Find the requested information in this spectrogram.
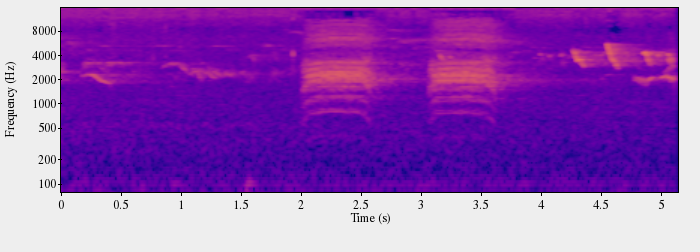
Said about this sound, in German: Die Natur, die Vögel in der Luft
